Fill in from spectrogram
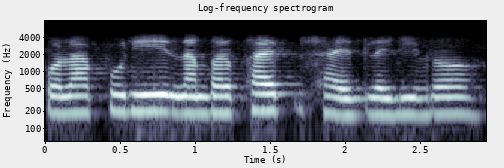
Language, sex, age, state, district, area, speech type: Manipuri, female, 45-60, Manipur, Imphal East, rural, conversation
